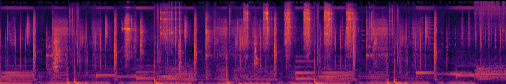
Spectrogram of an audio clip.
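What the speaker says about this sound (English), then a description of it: "the first thing we're going to do is pull the spark plugs" A ratchet wrench works the spark plugs out of a motorcycle engine, with busy rapid clicking bursts and metallic rattles going on nearly the whole time, close and loud, with no talking.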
